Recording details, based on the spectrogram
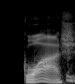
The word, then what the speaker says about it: gouache: Gouache, mm-hmm. which rhymes with squash, which is a fruit.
